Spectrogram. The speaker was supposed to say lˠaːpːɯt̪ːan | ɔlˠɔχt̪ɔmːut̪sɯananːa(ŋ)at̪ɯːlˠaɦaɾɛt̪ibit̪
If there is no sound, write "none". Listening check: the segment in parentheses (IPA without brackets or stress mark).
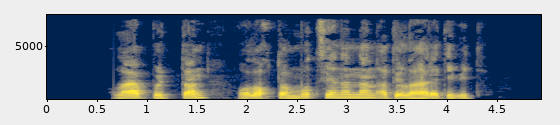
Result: n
